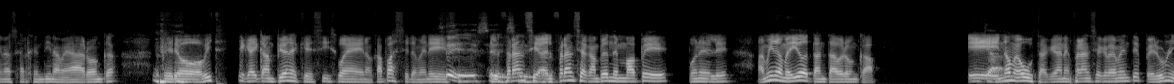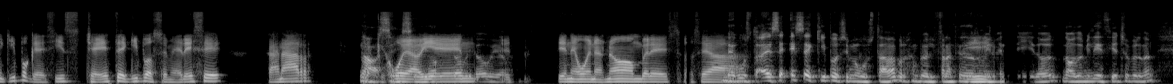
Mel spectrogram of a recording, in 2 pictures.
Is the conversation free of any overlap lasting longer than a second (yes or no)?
no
